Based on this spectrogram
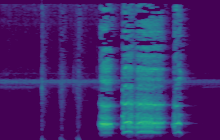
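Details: During the traditional practice of luring wild junglefowl for live capture, three soft taps lead into a loud crow: a short opening syllable, a long hoarse middle section and a brief closing note.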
